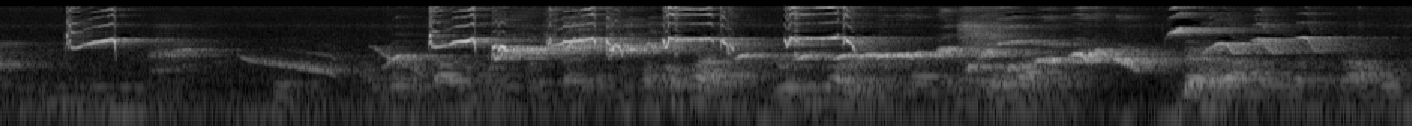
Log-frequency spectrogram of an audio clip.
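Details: Common iora singing vigorously: a varied run of whistled slurs, sweeping descending notes and chattering phrases, with sharp high clicking notes scattered through and a faint low hum beneath.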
